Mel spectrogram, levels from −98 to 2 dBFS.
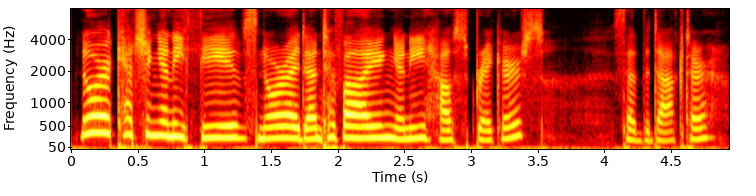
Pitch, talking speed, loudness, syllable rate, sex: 245 Hz, 145 wpm, -16 LUFS, 5.3 syllables/s, female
